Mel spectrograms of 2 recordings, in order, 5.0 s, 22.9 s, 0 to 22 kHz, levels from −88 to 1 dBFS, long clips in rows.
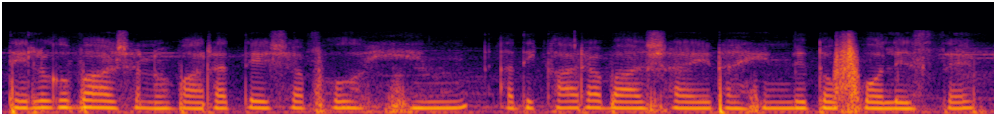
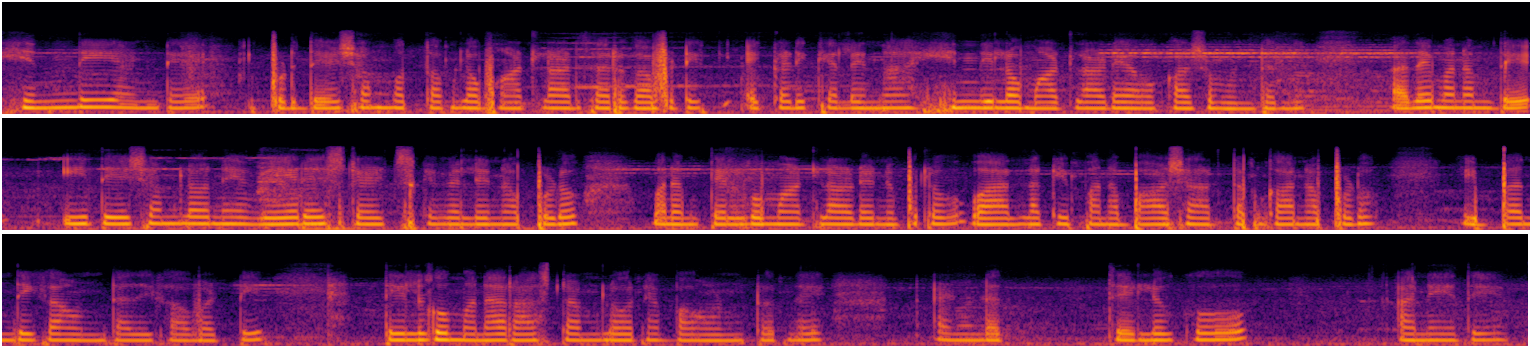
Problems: background sounds at intervals, background conversations at intervals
